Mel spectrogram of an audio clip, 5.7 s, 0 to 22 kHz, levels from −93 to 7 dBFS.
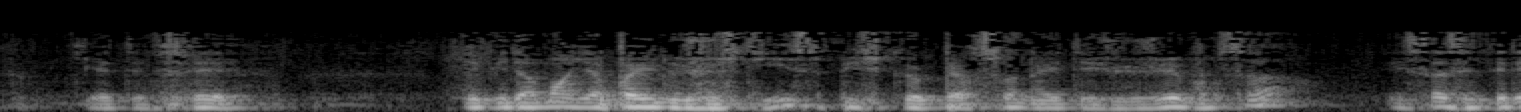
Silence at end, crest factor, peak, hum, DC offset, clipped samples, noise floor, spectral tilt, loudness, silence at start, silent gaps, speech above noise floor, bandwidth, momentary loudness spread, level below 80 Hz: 0 s; 18 dB; -14 dBFS; none; under 0.1%; under 0.1%; -61 dBFS; -8 dB/octave; -31 LUFS; 0.05 s; none; 31 dB; 8 kHz; 14 LU; -58 dBFS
